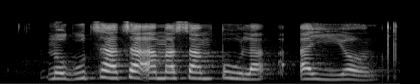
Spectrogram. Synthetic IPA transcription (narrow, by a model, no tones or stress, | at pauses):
nok̬utʰatʰaamasampʼulaːjijɔːna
